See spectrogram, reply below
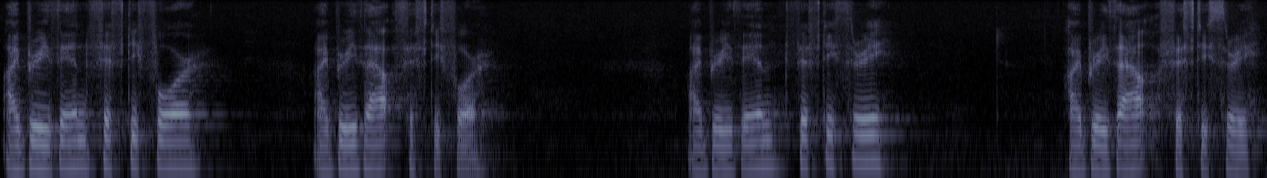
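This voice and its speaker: A man leading a guided yoga nidra meditation in a measured, repetitive, instructing manner. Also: mid-range voice, level tone, dark tone. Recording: long reverberant echo on voice.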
